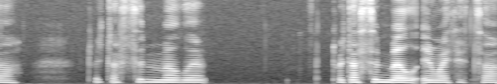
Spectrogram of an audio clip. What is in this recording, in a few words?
"syml", Welsh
